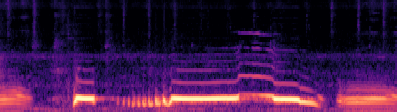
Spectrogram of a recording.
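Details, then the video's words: Male turtle dove (puter) from Indonesia, recorded as a lure for other males: a short cooing phrase of steady, slightly rising notes, with a rapid rolling pulse in the middle and a drop at the end. "Pancingan Puter Jantan"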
